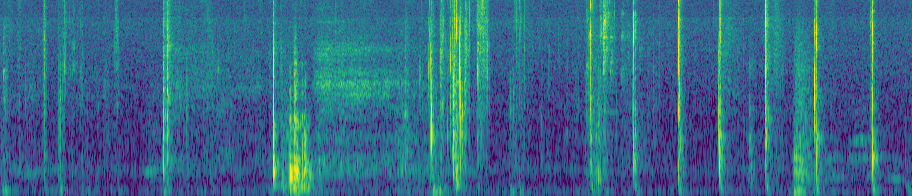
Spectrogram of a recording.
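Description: Homemade white slime squeezed and pulled by hand, giving a run of short sticky pops and clicks, with a louder crackling squelch about three and a half seconds in.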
